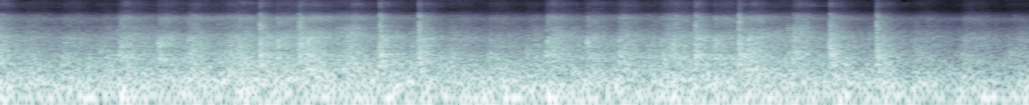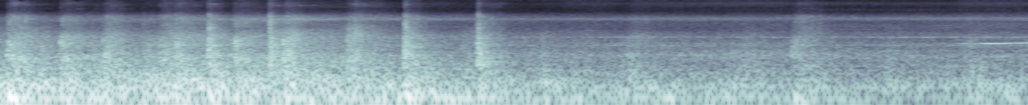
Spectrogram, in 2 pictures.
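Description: A subway train rumbles close by and slowly fades.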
